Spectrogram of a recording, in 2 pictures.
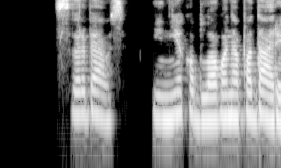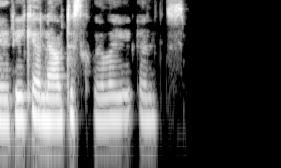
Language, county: Lithuanian, Vilnius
